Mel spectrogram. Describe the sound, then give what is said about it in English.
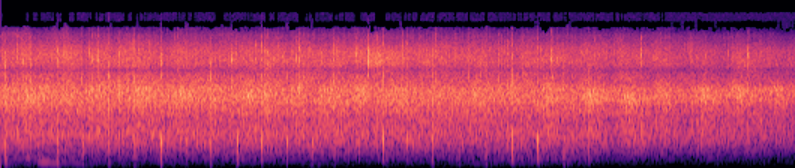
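An audience claps steadily and loudly for the speakers who have done an amazing job, many hands making a dense, even patter that holds at the same level throughout, with no voices rising above it. “I'm going to just get everyone to, first of all, clap, because I think these guys have done an amazing job.”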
